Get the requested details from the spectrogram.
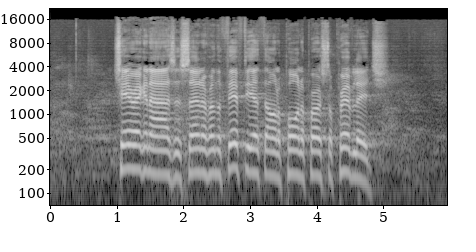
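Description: A man speaks loudly and steadily through a microphone in a large hall.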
